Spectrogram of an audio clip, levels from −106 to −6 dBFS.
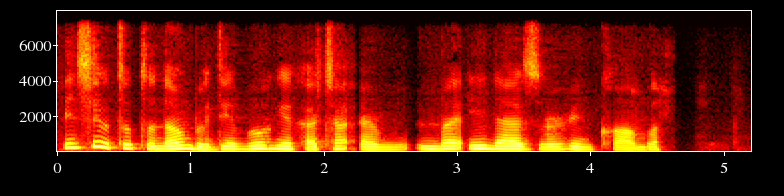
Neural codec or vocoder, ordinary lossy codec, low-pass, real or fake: codec, 16 kHz, 0.8 kbps, ZipCodec; none; 7.2 kHz; fake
